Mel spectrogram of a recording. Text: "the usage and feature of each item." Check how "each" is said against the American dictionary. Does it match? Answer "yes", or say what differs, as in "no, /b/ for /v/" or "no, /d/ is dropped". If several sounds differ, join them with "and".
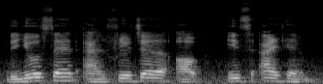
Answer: no, /s/ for /tʃ/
